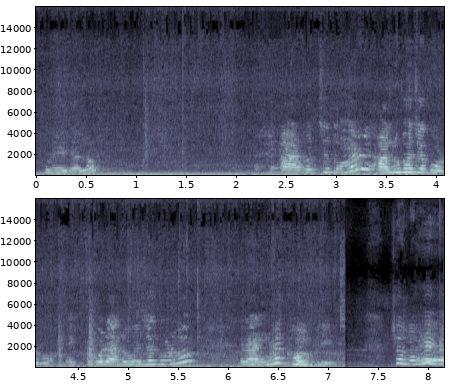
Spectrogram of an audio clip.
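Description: A woman's voice: high-pitched, background noise. A woman chatting casually to her viewers in a home vlog, often cooing fondly at a small child. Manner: chatty, fond baby talk to a child. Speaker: vlogger.

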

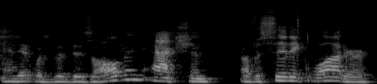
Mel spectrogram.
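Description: This man, a park ranger, has an expressive mid-range voice and talks at normal speed as he guides visitors through a cave after beginning in the visitor center lobby. Patient and explanatory, he regularly checks on the group; the cave recording is echoey and noisy.

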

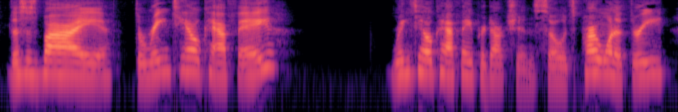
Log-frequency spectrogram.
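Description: A young woman, an amateur comic dubber, chats casually into a phone, rambling with plenty of fillers and sounding tired. Her medium-pitched voice is bright, with a forceful tone.

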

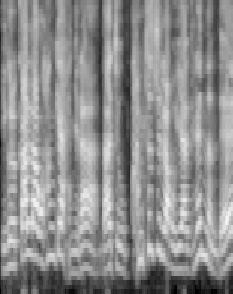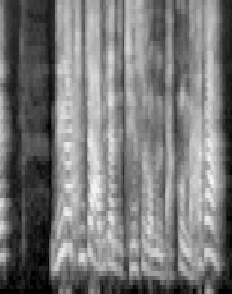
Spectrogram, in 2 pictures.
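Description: A woman's voice: medium pitch, big pitch swings, fast talker, a bit bright. A woman shaman giving a fortune-telling session, talking bluntly and scolding with coarse words.

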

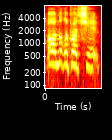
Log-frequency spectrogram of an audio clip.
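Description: A woman's voice: fairly high pitch, a bit bright. A young woman playing a horror game alone at home, commenting casually, jumpy and swearing as she panics. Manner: jumpy, swears a lot, panics and repeats herself. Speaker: let's play host. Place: her room at home. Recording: noisy home recording with buzz.

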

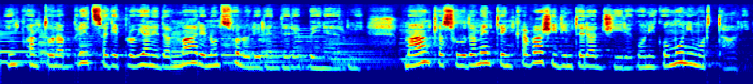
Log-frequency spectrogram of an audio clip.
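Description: A woman's voice: high-pitched, lightly acted. Woman reading a confident young boy. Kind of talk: audiobook reading. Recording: reverberant audiobook over loud music.

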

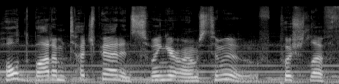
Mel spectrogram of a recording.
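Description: High-voiced man doing game commentary. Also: normal speed. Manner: chatty, reads on-screen text aloud. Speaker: gaming video host. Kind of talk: casual playthrough commentary. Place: indoor room at home. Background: game music.

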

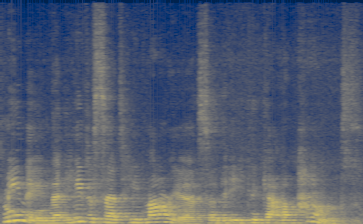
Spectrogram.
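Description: Far from the stand microphone, a young woman's medium-pitched voice carries lively intonation at a moderate pace through an echoey, faintly noisy small dark venue. A spoken-word performer, she delivers a comic story and dramatic reading with wry sarcasm and sweary asides.

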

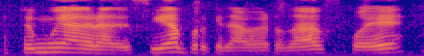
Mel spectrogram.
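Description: A lowish, slightly bright female voice moves at a quick pace: a young Argentine travel vlogger with a Rioplatense accent, chatting to camera about working abroad with many asides. She films outdoors on rocks by the sea and then at a harbor.

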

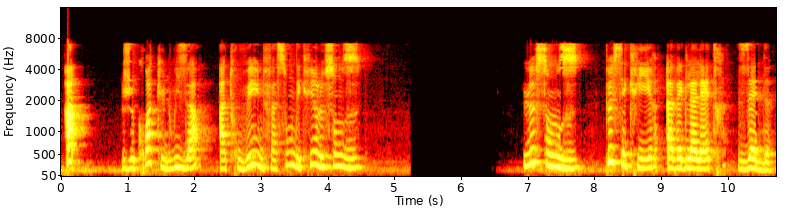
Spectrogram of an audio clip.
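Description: A woman teacher giving a clear reading lesson to young children, speaking to the child directly and sounding out each letter with care. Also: medium pitch, expressive, a bit bright, highs cut off. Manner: patient, addresses the child directly, deliberately articulated sounds. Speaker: primary school teacher.

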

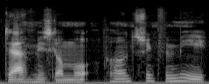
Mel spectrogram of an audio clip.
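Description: A woman's voice: rumbling low, normal speed, sharp tone, slight background noise. A woman voicing a manic, giggling male villain clown, reacting to videos in character with crude, theatrical remarks. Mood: gleeful, unhinged.

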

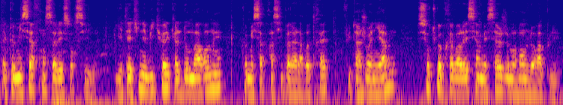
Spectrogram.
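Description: A man reading extracts of a novel aloud at a bookshop event, steady and unhurried in tone. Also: medium pitch, a little hiss or hum. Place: bookshop reading before an audience.

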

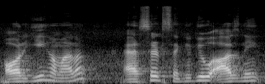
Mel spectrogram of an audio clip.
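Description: A man's voice: fairly high pitch, moderate pace. A man with an Indian accent teaching an accountancy lesson, explaining step by step and asking and answering his own questions. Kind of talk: classroom lecture mixing Hindi and English. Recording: faint background noise.

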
